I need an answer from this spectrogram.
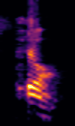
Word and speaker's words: parque: Lake el parque is parque el parque and again that qu as in forest boasts K sounds like a K but remember forget the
